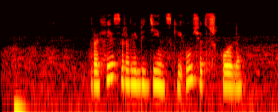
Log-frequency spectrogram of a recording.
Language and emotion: Russian, sad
